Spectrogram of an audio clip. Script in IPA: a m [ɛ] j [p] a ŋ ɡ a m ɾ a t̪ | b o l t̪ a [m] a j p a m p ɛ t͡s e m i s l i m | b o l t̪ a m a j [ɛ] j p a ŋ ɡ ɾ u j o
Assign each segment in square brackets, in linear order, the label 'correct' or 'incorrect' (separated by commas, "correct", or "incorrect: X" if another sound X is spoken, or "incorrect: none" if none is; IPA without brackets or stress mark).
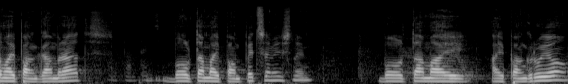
incorrect: a, correct, correct, incorrect: a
